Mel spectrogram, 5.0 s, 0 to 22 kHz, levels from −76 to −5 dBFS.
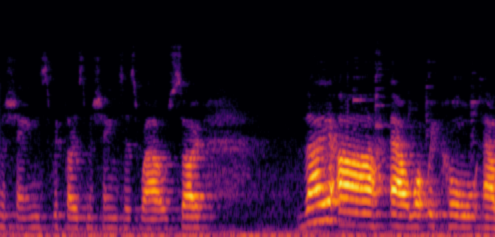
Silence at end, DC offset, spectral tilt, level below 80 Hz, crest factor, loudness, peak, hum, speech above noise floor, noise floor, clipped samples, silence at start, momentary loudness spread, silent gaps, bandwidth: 0 s; under 0.1%; -5 dB/octave; -40 dBFS; 18 dB; -17 LUFS; 0 dBFS; none; 19 dB; -38 dBFS; under 0.1%; 0 s; 24 LU; none; 9.2 kHz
